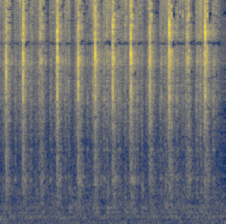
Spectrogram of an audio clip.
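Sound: manual typewriter typing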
